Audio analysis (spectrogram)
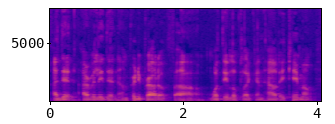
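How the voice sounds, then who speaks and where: A man's voice: low-pitched, completely flat delivery, fairly quick, gravelly. A male photographer narrating his tutorial video as a voice-over, in a casual, slangy way that sounds like thinking aloud. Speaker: photographer and YouTuber.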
